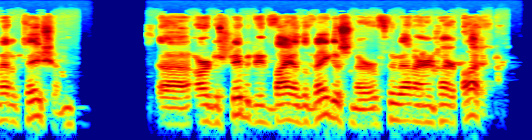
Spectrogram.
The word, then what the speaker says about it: vagus: And your 3-step process is a way of stimulating that vagus nerve. By the way, that is pronounced like Las Vegas, but it's spelled VAGUS for those who may not have heard that term before.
